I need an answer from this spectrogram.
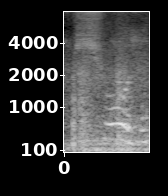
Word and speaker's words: should: L there is not included. Okay? Naa ang L sa spelling but in sounding wala dapat ang L. That's why I put X in there because that is silent L.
